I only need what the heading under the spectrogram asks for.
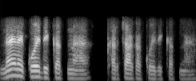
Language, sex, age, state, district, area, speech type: Hindi, male, 18-30, Bihar, Begusarai, rural, conversation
